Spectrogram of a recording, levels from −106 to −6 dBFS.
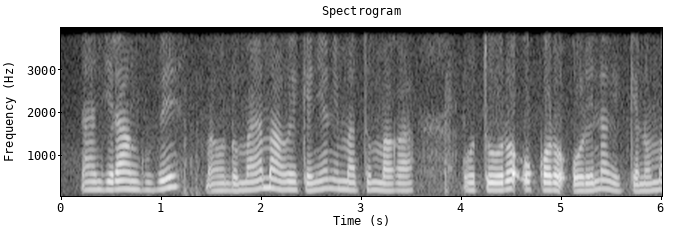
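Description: From 0 to 0.19 s, a very faint echo leak trails the speech by 454 ms, likely an echo canceller letting the far-end loudspeaker through. On a spectrogram it shows as a weak, delayed copy of the speech pattern, cut off at 4 kHz like the rest of the call audio.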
